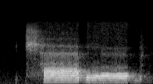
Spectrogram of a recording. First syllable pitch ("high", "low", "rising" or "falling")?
high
